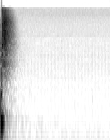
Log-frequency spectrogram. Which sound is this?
Hit harder in the middle instead of putting a jacket over the snare.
